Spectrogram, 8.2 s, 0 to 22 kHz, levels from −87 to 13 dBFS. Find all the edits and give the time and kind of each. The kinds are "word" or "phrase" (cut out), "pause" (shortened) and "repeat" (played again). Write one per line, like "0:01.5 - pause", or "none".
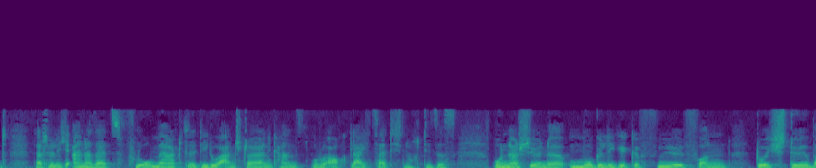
0:04.9 - pause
